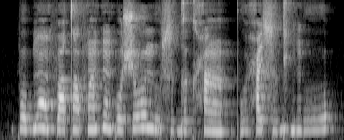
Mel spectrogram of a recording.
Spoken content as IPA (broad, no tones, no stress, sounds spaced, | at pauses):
p o b ɔ̃ f o tˤ ə̃ f ə̃ p õ p o ʃ ʊː n o̤ ɬ ə̤ ɡ ə ɡ ħ ə̃ | pʼ o̤ ħ i ɬ ə̤ ɡ i ɡ ŋ o̤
